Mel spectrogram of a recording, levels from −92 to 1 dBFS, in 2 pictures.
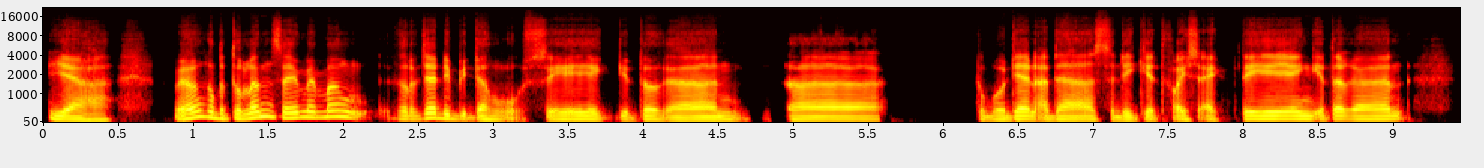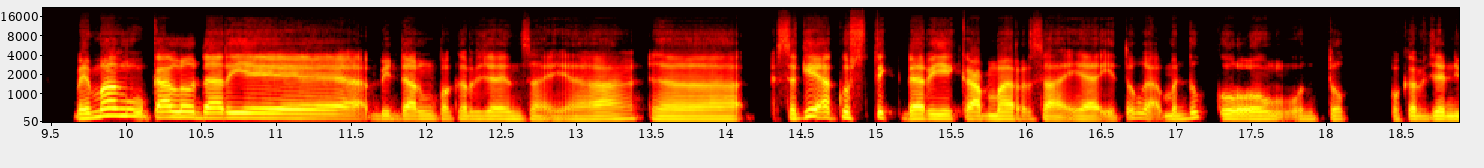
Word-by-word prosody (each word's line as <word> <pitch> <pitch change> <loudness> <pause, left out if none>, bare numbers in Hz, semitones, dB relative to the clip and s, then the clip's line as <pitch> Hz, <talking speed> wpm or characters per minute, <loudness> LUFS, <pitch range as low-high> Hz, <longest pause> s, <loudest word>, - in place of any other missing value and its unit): Iya. 100 -5 +1 0.4
Memang 165 +6 +4
kebetulan 155 +4 +2
saya 175 -2 +2
memang, 200 +1 0
eee, - - -21
kerja 130 +4 +1
di 145 - +2
bidang 115 -3 -2
musik 115 0 -2
gitu 115 -1 -1
kan, 105 +2 +1 0.3
eee, 110 0 +1 0.7
kemudian 115 +2 +1
ada 110 -1 +1
sedikit 100 +1 -3
voice - - -1
acting 130 0 +2
gitu 125 - +1
kan. 115 +2 +1 0.6
Memang 245 +10 +4
kalau 195 0 +4
dari 175 0 +4 0.9
bidang 135 0 -2
pekerjaan 130 -1 -3
saya, 115 +4 -3 0.2
eee, 115 -1 +1 0.3
segi 190 +10 +2
akustik 190 -1 -1
dari 140 0 +3
kamar 125 -1 +1
saya 110 -1 -1
itu - - -7
nggak 165 - -4
mendukung, 145 -3 -1
untuk 115 +1 -8 0.2
pekerjaan 130 0 -2
125 Hz, 120 wpm, -23 LUFS, 115-145 Hz, 0.9 s, Memang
